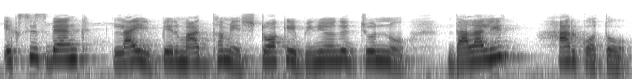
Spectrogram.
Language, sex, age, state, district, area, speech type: Bengali, female, 45-60, West Bengal, Hooghly, rural, read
